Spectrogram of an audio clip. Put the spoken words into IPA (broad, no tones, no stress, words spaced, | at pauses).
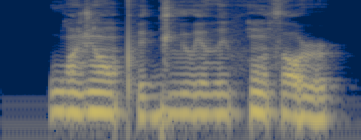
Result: wɔ̃ʒɔ̃pʼɪ ɡʲəlʲwɪði fũsɔɹ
